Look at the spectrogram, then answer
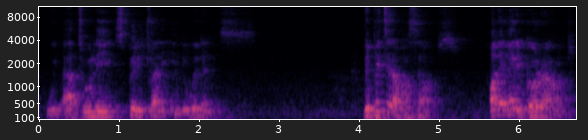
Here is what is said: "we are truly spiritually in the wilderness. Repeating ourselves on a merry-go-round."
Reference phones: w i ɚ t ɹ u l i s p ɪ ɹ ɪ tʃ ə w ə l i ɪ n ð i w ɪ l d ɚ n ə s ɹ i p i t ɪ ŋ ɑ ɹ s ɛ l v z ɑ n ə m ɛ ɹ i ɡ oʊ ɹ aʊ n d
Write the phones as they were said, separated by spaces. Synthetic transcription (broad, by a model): w i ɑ t ɹ u l i s p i ɹ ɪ tʃ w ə l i ɪ n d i w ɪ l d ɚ n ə s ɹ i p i t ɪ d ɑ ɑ s ɛ l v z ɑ l ə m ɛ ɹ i ɡ oʊ ɹ aʊ n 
